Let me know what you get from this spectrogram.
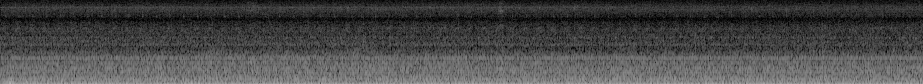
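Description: Idling car engine, a steady low hum that does not change, with a faint steady high whine over it.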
